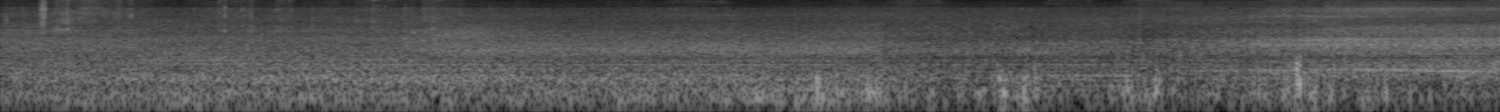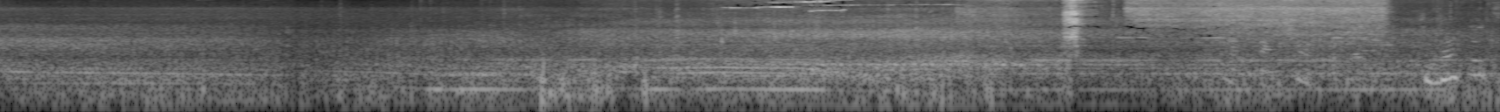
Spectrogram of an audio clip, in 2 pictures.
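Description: Double-decker transit bus pulling in to a bay, its engine humming louder as it approaches. Late on it stops with a sharp burst of air hiss from the air brakes.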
